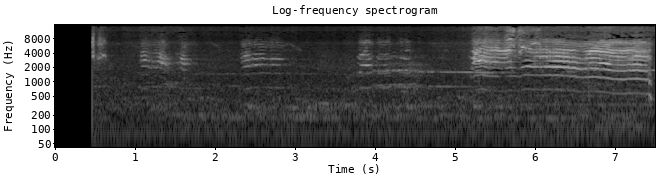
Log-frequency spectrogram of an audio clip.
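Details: Female calico cat meowing affectionately: a few short, high, slightly rising meows in quick succession, then a much louder, long drawn-out meow that wavers and falls at the end, over a low steady background hum.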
